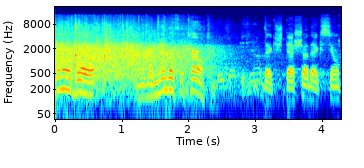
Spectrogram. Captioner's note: some Applause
